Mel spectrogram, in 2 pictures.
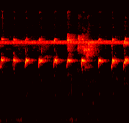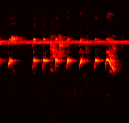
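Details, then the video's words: Long-tailed shrike in lively, full-repertoire clear song: quick repeated short whistled notes, about four per second, mixed with scratchy high warbled bursts, over a constant thin high-pitched tone. "cendet gacor full materi suara jernih"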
